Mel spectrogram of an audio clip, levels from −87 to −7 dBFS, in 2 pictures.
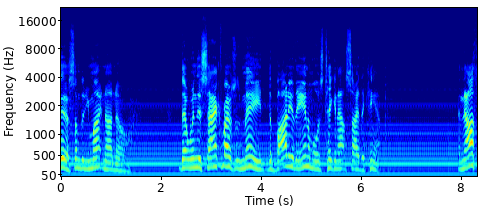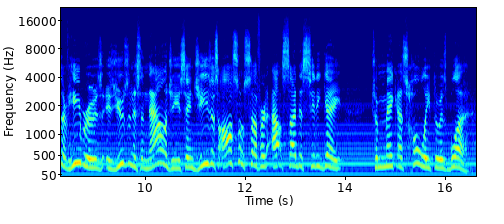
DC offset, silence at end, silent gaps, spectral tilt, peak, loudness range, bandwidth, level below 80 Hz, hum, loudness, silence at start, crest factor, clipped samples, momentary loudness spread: under 0.1%; 0 s; none; -4 dB/octave; -24 dBFS; 5 LU; over 20 kHz; -64 dBFS; 60 Hz at -65 dBFS; -42 LUFS; 0 s; 18 dB; under 0.1%; 19 LU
